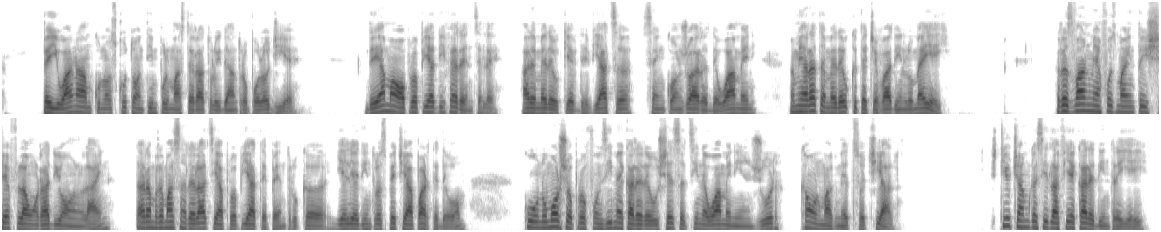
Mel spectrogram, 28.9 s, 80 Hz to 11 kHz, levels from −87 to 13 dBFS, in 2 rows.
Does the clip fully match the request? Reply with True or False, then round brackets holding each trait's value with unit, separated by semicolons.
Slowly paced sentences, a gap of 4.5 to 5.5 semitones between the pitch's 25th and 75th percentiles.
False (170 wpm; 5.1 semitones)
